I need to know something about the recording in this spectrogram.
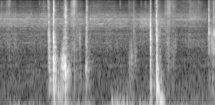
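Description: A rubber stamp thumps down on paper twice.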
